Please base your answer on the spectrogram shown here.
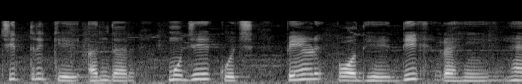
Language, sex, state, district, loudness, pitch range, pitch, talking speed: Hindi, female, Madhya Pradesh, Katni, -18 LUFS, 170-225 Hz, 180 Hz, 115 wpm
